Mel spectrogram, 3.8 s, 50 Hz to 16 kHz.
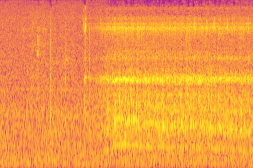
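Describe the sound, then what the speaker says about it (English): A 6 Nm, 15 RPM Gaposa motorized blind motor runs with a quiet, steady whine and hum, a faint tone that rises slightly partway through and holds without talk. "which is the 6 Newton meter 15 RPM motor. Not quite as quiet as the other one, but super quiet, really"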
